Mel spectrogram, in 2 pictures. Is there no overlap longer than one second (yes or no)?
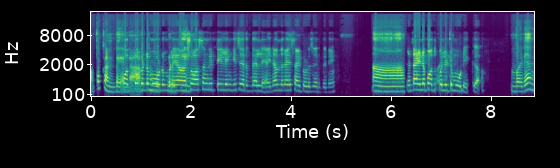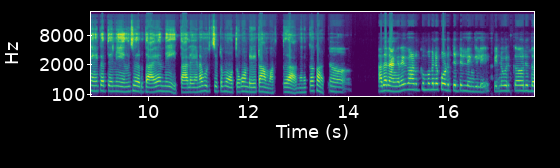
no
